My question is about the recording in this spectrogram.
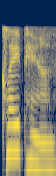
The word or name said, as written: claypan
